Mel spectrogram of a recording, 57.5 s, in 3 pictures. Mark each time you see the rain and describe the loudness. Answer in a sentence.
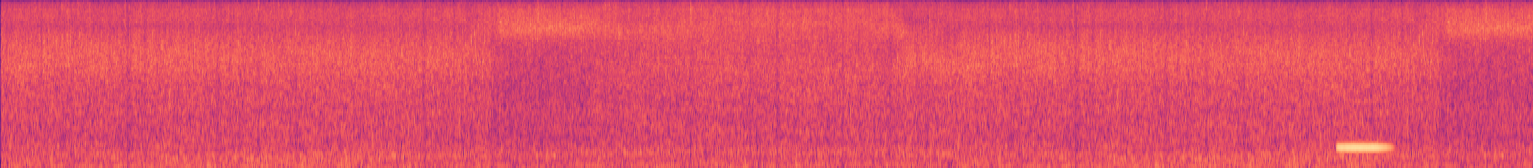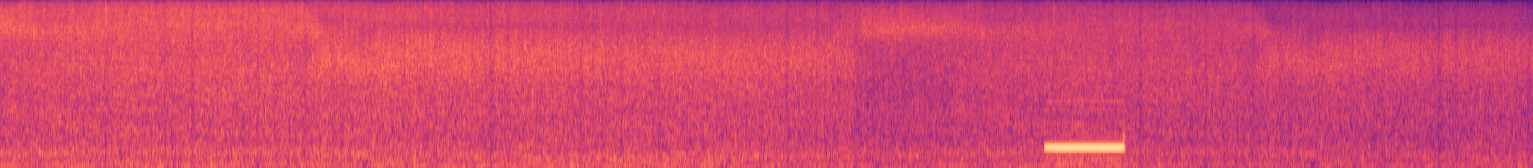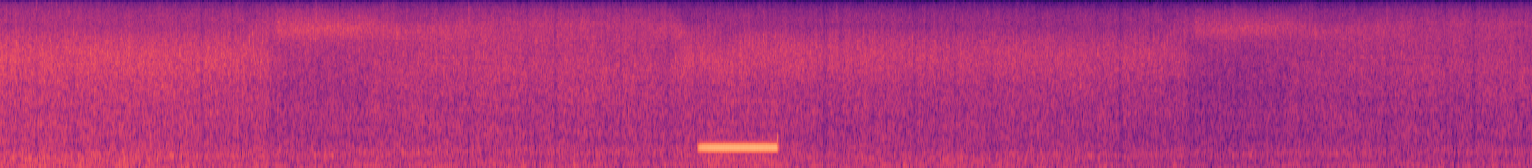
The rain can be heard from 0.0 to 57.4 s, getting quieter.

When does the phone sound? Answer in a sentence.
You can hear the phone from 16.6 to 17.4 s, from 32.2 to 33.3 s and from 47.0 to 48.1 s.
